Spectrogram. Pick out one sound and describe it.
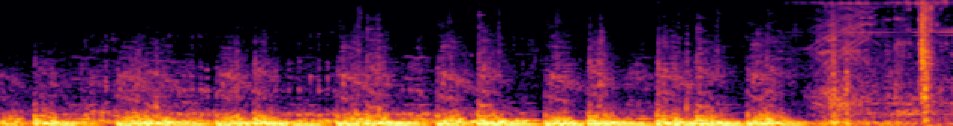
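A large mechanical beast stomps heavily and thuds.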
